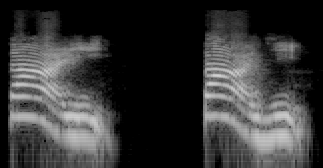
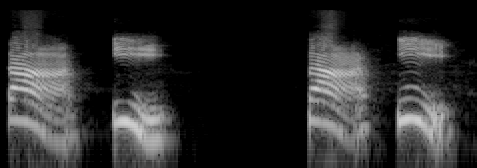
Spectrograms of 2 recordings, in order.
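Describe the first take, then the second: First: 大意 with a short, toneless 意; neutral tone. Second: 大意 with two full falling tones; both full tones. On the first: Teacher shows the word meaning careless, 大意 with neutral-tone 意. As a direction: say 大意 with the second syllable light and unstressed. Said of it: "second syllable as the neutral tone". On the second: Teacher shows the word meaning rough idea, 大意 in full tones. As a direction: say 大 and 意 as separate, fully toned syllables. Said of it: "if I read it as". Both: Shown as a demonstration.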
